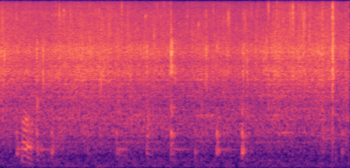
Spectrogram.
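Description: Chopped onion sizzling in hot oil in a wok while being stir-fried with a wooden spatula that scrapes across the pan. There are two sharper knocks, about halfway and near the end.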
